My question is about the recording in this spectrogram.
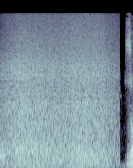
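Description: Rocket engines igniting at launch: a steady, dense rushing roar that cuts off suddenly near the end.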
